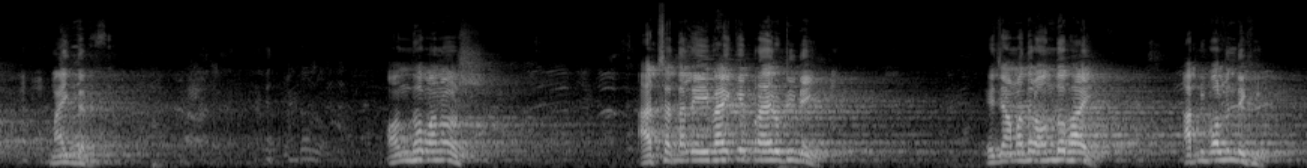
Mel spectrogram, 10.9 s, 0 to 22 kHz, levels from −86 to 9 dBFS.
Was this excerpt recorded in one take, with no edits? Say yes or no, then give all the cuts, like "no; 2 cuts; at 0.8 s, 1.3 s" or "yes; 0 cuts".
no; 1 cut; at 2.4 s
